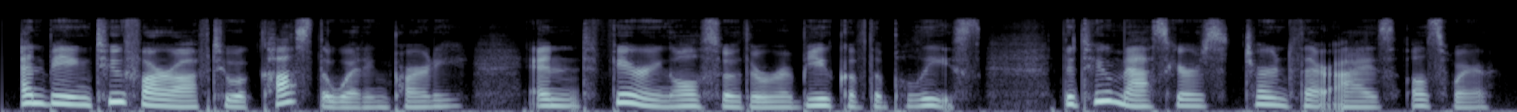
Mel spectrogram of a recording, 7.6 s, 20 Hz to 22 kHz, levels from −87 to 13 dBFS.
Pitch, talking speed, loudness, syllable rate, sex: 195 Hz, 200 wpm, -19 LUFS, 6.0 syllables/s, female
